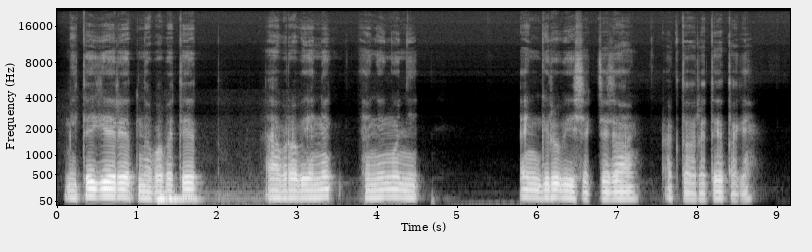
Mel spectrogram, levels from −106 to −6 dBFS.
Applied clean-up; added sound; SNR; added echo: neural mask model DeepFilterNet 3.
